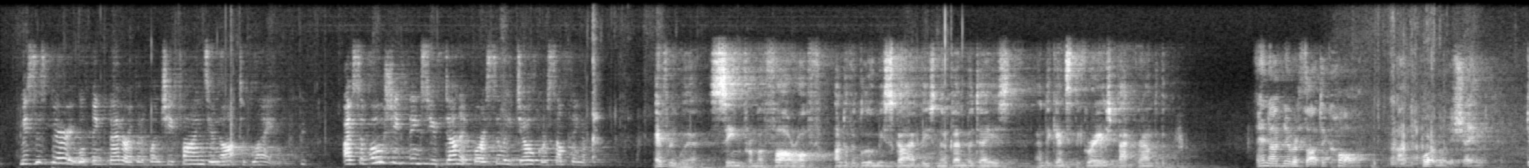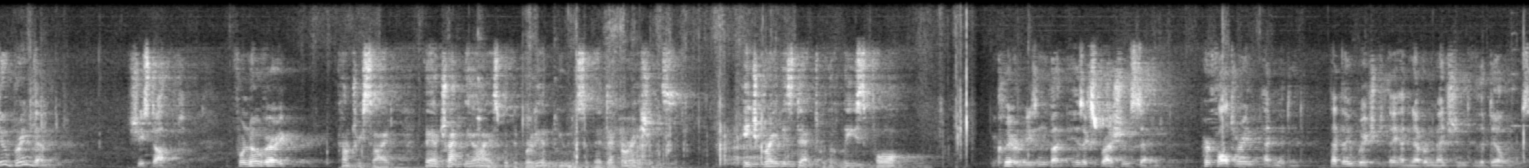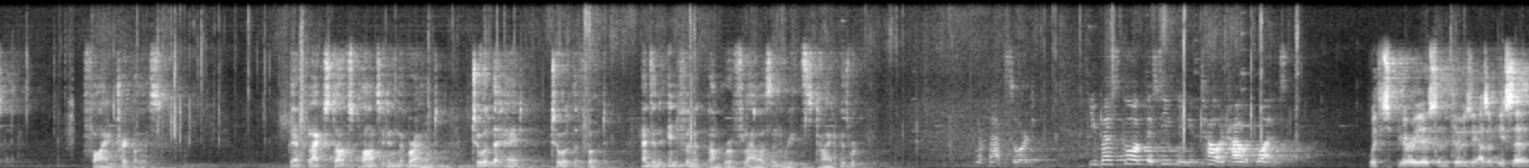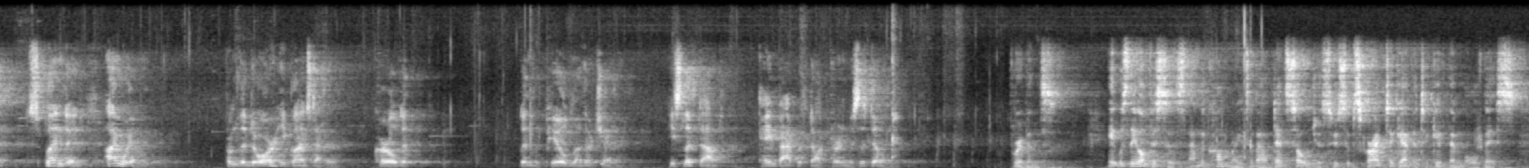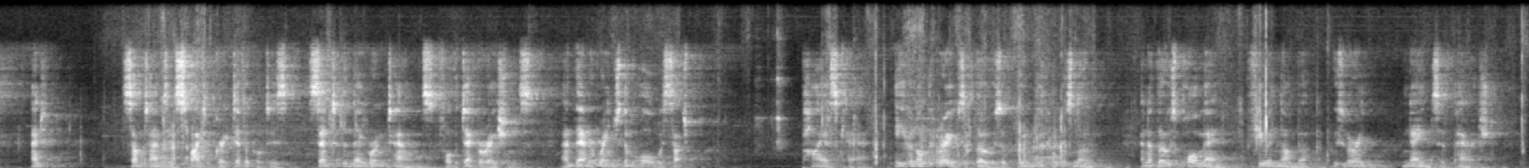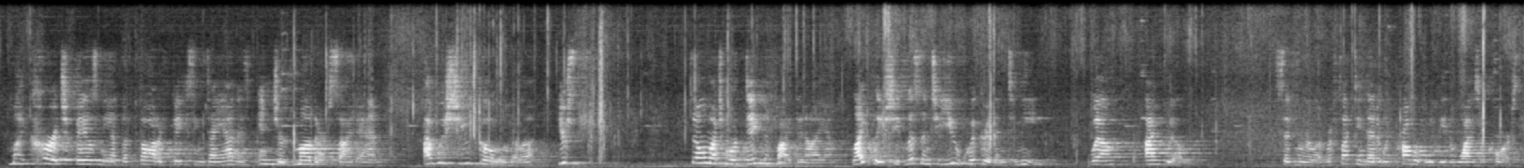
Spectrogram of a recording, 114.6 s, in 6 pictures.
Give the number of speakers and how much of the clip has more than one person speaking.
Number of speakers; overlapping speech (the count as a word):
three, no overlap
